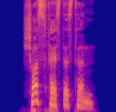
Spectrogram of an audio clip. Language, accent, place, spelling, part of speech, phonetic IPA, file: German, Germany, Berlin, schossfestesten, adjective, [ˈʃɔsˌfɛstəstn̩], De-schossfestesten.ogg
- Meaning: 1. superlative degree of schossfest 2. inflection of schossfest: strong genitive masculine/neuter singular superlative degree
